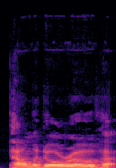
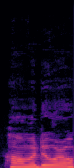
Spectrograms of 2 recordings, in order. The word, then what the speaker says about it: Pomodoro: Maybe they'll apply the uh, Palmadoro. How do you say that? Pomodoro method.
